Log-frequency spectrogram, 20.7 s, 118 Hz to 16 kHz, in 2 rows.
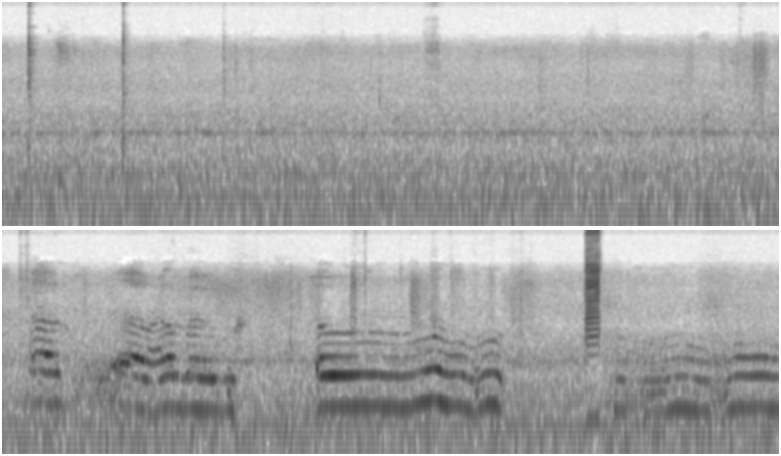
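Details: Napping cat recorded on 19 October 2020, making soft, cute murmuring noises in its sleep: wavering, tonal squeaks and drawn-out mews in the second half, some held for about two seconds, over a steady fan-like indoor hum.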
